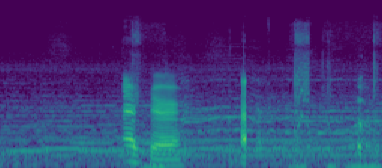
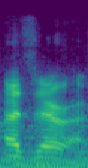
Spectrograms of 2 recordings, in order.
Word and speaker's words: Azura: Azure. Tell me if I'm getting that name wrong, because I think that's it. Azura, right. I always pronounce it as Azure for some reason.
